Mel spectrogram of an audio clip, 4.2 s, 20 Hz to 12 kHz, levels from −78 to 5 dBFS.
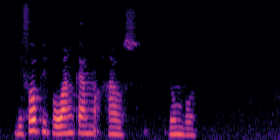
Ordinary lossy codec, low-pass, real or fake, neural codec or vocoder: Opus, 64 kbps; 10.8 kHz; real; none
